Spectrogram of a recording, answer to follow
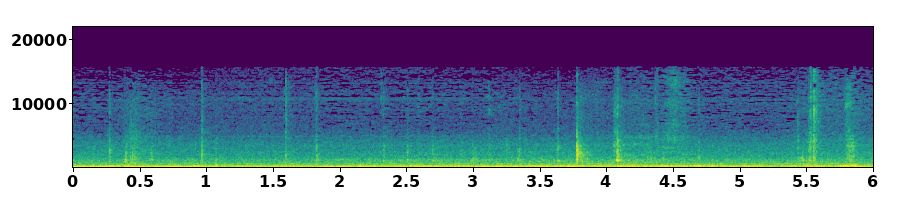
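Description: A few faint, scattered computer keyboard clicks over a steady low hum.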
